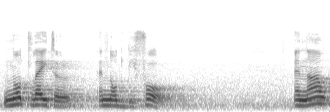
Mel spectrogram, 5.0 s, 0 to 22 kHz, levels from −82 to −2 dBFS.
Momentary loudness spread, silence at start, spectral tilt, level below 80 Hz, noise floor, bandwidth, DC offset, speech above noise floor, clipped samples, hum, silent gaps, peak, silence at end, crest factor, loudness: 17 LU; 0.05 s; -7.5 dB/octave; -72 dBFS; -56 dBFS; 8.2 kHz; under 0.1%; 29 dB; under 0.1%; none; none; -12 dBFS; 0 s; 16 dB; -29 LUFS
